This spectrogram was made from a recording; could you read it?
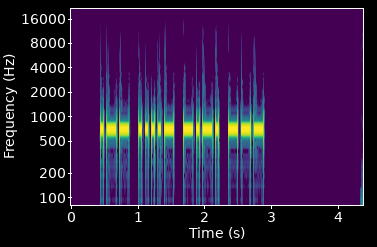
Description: Morse code, heard as a keyed tone, about 31 wpm, 700 Hz. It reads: W4CO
